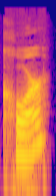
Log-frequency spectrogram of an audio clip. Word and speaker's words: Qore: One more piece of info on the PSN for this week is that if you go download episode 5 of Core, that's spelled Q-O-R-E. – O-R-E.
